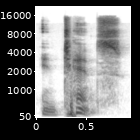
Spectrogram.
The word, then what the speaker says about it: intense: e the internet but this rule depends on stress if you have a stress after the NT if you have a stressed syllable after NT then you have to pronounce the T example intense I put the stress after the NT so I have to pronounce a t I cannot say in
